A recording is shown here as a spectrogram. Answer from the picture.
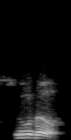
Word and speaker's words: pseudo: the dictionary meaning of pseudo here p is silent what Falls yes yes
